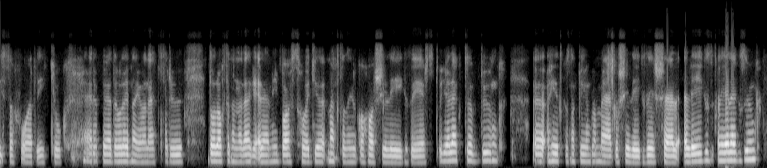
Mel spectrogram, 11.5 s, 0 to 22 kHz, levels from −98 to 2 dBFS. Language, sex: Hungarian, female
